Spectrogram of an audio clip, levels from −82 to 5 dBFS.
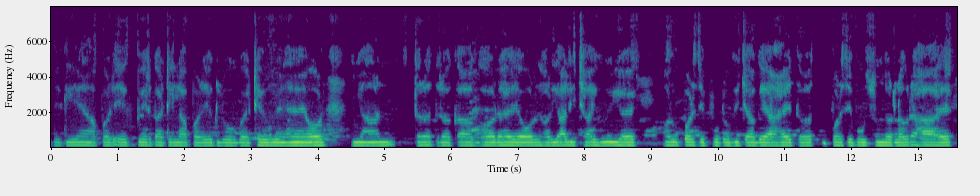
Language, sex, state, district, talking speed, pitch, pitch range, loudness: Hindi, male, Bihar, Vaishali, 175 wpm, 160 Hz, 155-160 Hz, -18 LUFS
